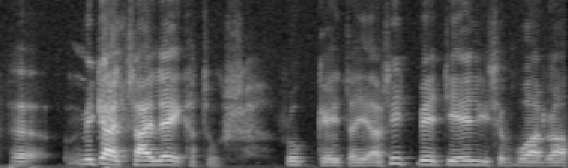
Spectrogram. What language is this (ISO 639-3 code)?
fin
